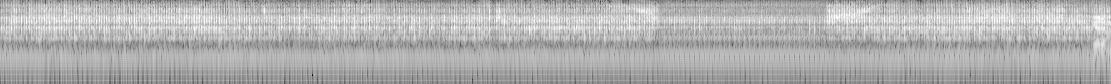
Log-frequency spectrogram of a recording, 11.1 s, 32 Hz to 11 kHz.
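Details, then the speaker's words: Early-1960s Knight Kit All-American 5 AM tube radio, water-damaged, with a replacement 35W4: a steady low hum under hiss and crackle that doesn't change with tuning; the 50 µF/30 µF 150 V filter capacitors are trashed. "But our filter is obviously trashed."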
